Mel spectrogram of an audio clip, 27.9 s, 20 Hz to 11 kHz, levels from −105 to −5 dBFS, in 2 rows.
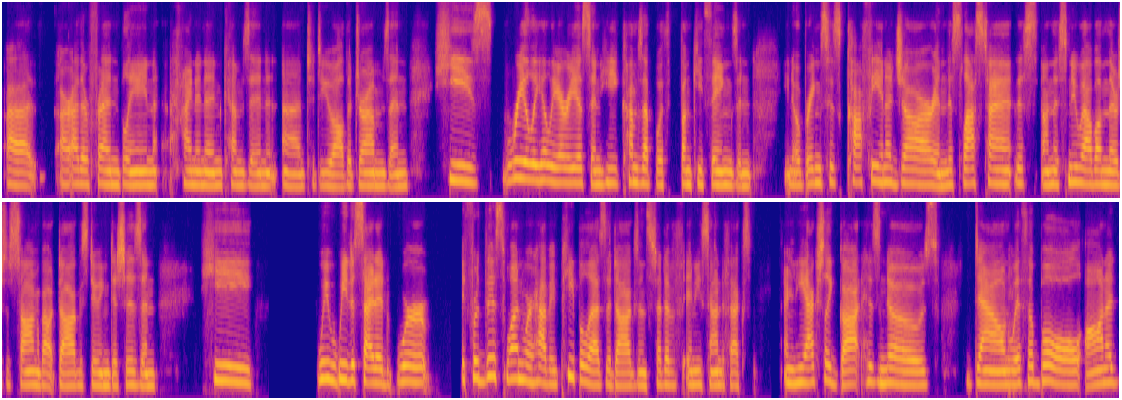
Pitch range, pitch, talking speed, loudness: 180-215 Hz, 195 Hz, 175 wpm, -26 LUFS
